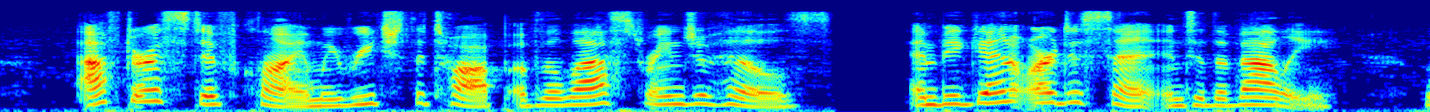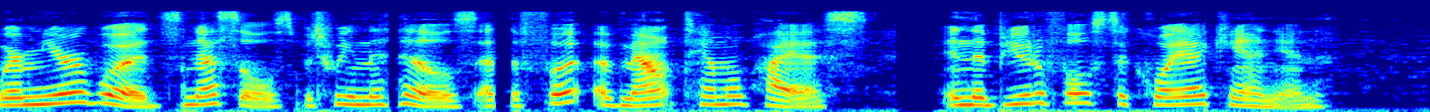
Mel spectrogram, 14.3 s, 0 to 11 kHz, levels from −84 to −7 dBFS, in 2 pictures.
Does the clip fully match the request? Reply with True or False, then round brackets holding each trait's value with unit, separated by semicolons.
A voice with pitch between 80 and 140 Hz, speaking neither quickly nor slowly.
False (230 Hz; 165 wpm)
